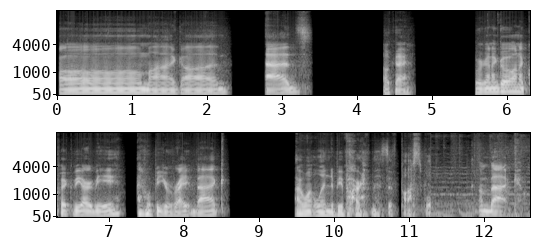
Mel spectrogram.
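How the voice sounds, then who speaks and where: A man hosting a livestream, commenting casually on game cutscenes in an excitable, rambling, slangy way. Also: on the low side, slow pace, pauses often. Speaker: livestream host. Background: game soundtrack music.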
